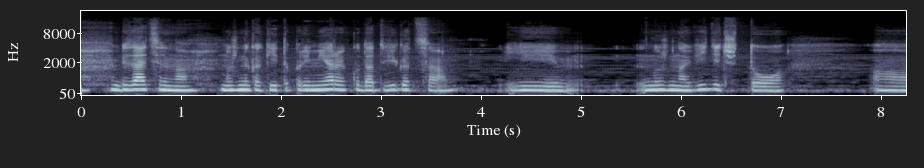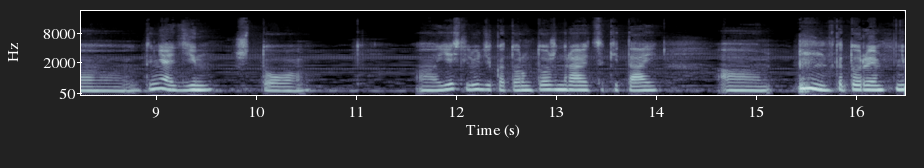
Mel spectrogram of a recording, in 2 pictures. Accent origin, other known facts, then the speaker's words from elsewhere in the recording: Chita, Zabaykalsky Krai, Russia; now in Hulunbuir, China; я сама из Читы и живу в Китае, в городе под названием Хулуньбэр, район Хайлар.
